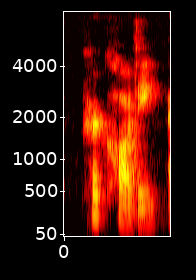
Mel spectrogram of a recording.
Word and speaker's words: Kirkcaldy: For our Australian listeners, that is spelt K-I-R-K-C-A-L-D-Y. Kirkcaldy.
